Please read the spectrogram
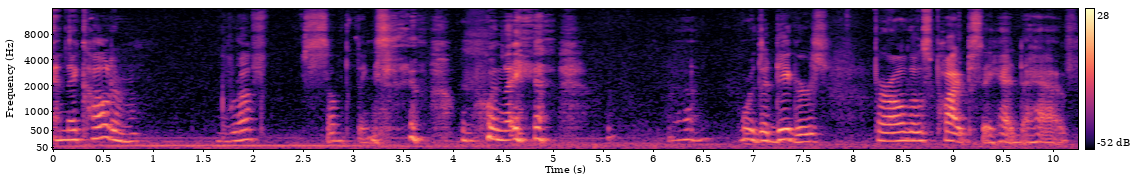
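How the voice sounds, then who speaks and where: In an American accent, a woman speaks very slowly in a fairly high, somewhat breathy voice with ordinary pitch variation and audible room echo. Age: 80s+. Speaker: great-grandmother interviewee. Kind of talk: oral history interview. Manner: halting.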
